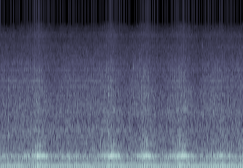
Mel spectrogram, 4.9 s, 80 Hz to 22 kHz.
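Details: 2020 Ford Mustang EcoBoost (HPP, A10) with forged MAPerformance Stage 1 short block, Ford Performance camshafts, 12 psi wastegate actuator: idle rumble with lumpy surges every second or so, then smoothing. Ghost cam tune swings timing about ±15° around 600–800 rpm.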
